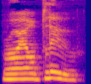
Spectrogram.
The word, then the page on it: royal blue: American English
